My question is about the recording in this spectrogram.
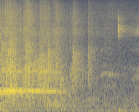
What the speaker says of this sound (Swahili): mpigie Yesu makofi ya shangwe na vigelegele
